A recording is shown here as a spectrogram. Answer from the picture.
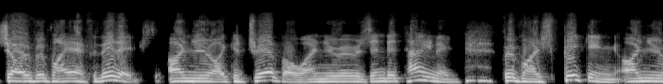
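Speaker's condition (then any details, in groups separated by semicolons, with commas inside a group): Cerebral palsy; noticeably atypical speech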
